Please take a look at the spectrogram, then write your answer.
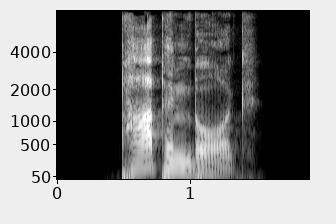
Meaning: Papenburg (a town in Emsland district, Lower Saxony, Germany)
- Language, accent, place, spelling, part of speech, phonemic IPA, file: German, Germany, Berlin, Papenburg, proper noun, /ˈpaːpn̩ˌbʊʁk/, De-Papenburg.ogg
